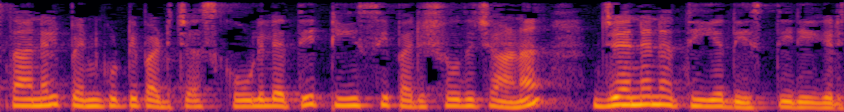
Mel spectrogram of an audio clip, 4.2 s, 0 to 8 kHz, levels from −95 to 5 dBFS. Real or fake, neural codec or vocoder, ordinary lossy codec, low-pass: real; none; none; 7.2 kHz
